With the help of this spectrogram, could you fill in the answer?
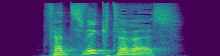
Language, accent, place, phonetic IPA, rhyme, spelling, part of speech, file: German, Germany, Berlin, [fɛɐ̯ˈt͡svɪktəʁəs], -ɪktəʁəs, verzwickteres, adjective, De-verzwickteres.ogg
- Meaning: strong/mixed nominative/accusative neuter singular comparative degree of verzwickt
